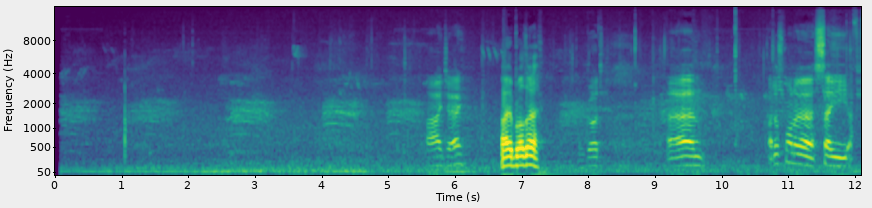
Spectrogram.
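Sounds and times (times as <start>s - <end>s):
crow cawing: 0.1s - 6.5s, 7.5s - 10.5s.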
